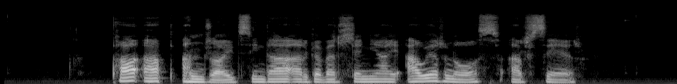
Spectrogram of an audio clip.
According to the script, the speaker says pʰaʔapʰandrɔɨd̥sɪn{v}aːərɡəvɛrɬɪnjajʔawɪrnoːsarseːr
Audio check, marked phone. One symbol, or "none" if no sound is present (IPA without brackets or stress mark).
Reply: ð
